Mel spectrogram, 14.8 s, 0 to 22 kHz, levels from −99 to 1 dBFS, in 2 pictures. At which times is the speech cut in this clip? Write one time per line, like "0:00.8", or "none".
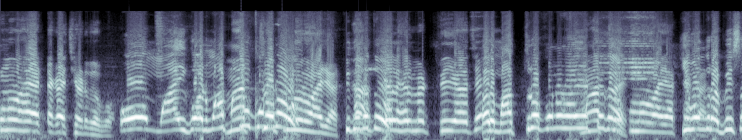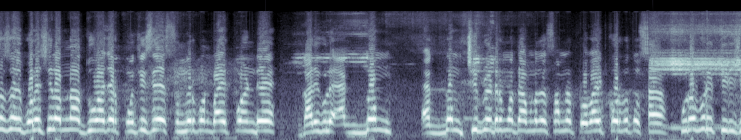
0:03.4
0:13.9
